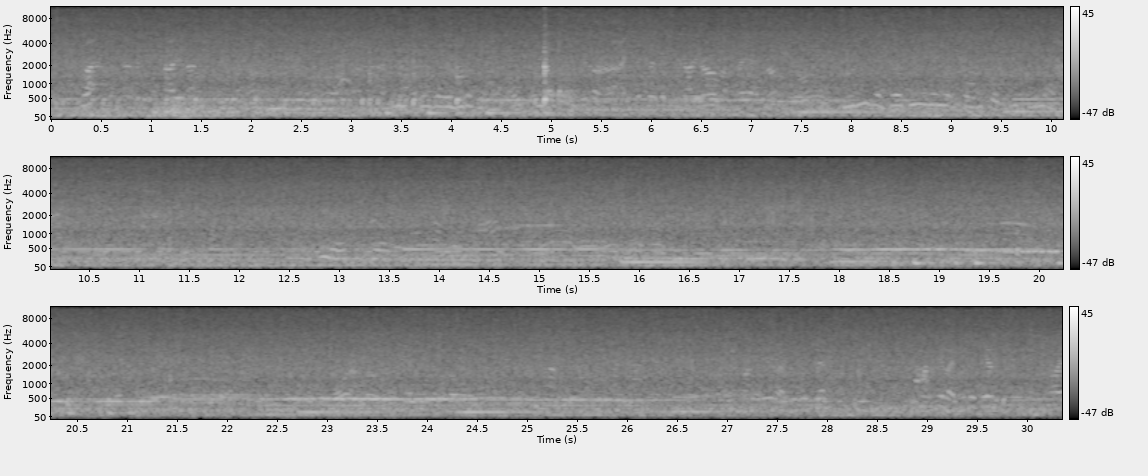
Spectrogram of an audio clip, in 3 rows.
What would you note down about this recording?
During all the building work of 2021 the 'Friendship of the Peoples' fountain remains Alexanderplatz's focal point. Tourists from all nations still group here, sitting around the edge, chatting, looking at maps, checking phones, deciding what next. The fountain water fizzes. Several musicians play. Rock ballads, classical music, Arabic drumming. It is a warm day and the reverberant acoustics are soupy, made less clear by hums, whines and bangs from the building site. An older man, slightly drunk, very briefly strokes the fake fur of my microphone wind shield, and walks on. Friendship?!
